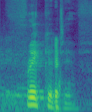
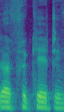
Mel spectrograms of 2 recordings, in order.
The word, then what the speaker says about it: fricative: what is it called fricative not fricative many of us in india pronounce it refrigerative it is not fricative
